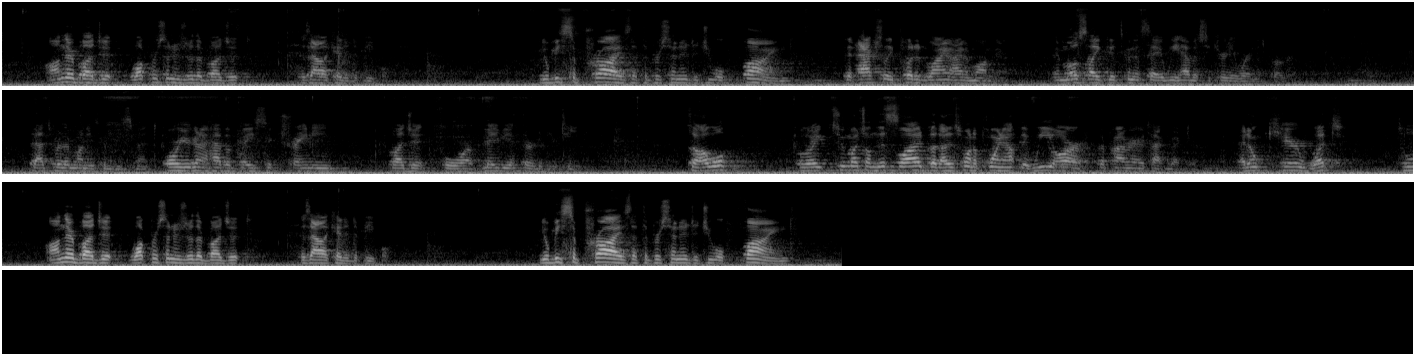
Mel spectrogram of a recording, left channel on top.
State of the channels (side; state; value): right; drops out; at 8.4 s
